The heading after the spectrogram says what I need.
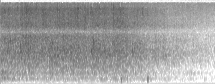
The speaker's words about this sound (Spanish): Dele un aplauso a Cristo Jesús, por favor.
